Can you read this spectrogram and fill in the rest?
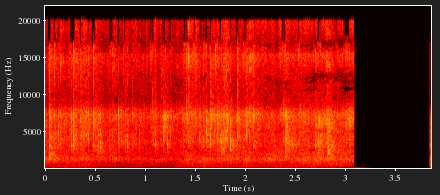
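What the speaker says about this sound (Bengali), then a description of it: "এই যে বৃষ্টি হচ্ছে।" Steady daytime rain pours down in a continuous, fairly loud hiss for about three seconds, then cuts off abruptly into silence before briefly returning at the very end.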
